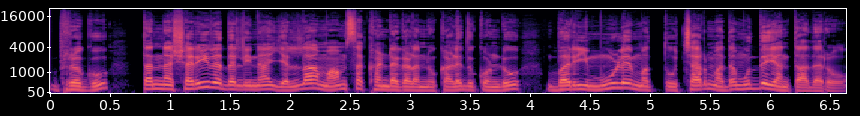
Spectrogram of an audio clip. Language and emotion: Kannada, neutral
